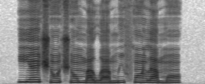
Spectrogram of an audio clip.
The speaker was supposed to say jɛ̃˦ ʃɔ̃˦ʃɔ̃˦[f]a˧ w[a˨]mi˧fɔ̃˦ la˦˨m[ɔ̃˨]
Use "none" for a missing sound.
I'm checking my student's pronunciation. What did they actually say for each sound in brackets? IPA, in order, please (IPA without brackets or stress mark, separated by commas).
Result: m, a˨, ɔ̃˨˦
